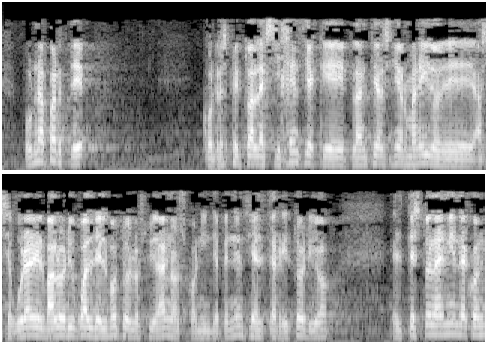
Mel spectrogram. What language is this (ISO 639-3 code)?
spa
